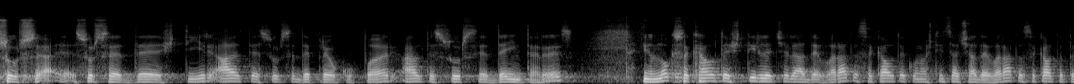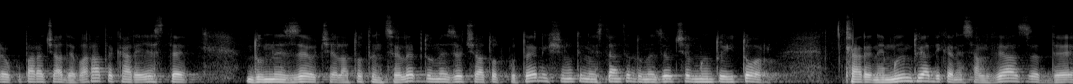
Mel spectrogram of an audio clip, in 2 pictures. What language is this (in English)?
Romanian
